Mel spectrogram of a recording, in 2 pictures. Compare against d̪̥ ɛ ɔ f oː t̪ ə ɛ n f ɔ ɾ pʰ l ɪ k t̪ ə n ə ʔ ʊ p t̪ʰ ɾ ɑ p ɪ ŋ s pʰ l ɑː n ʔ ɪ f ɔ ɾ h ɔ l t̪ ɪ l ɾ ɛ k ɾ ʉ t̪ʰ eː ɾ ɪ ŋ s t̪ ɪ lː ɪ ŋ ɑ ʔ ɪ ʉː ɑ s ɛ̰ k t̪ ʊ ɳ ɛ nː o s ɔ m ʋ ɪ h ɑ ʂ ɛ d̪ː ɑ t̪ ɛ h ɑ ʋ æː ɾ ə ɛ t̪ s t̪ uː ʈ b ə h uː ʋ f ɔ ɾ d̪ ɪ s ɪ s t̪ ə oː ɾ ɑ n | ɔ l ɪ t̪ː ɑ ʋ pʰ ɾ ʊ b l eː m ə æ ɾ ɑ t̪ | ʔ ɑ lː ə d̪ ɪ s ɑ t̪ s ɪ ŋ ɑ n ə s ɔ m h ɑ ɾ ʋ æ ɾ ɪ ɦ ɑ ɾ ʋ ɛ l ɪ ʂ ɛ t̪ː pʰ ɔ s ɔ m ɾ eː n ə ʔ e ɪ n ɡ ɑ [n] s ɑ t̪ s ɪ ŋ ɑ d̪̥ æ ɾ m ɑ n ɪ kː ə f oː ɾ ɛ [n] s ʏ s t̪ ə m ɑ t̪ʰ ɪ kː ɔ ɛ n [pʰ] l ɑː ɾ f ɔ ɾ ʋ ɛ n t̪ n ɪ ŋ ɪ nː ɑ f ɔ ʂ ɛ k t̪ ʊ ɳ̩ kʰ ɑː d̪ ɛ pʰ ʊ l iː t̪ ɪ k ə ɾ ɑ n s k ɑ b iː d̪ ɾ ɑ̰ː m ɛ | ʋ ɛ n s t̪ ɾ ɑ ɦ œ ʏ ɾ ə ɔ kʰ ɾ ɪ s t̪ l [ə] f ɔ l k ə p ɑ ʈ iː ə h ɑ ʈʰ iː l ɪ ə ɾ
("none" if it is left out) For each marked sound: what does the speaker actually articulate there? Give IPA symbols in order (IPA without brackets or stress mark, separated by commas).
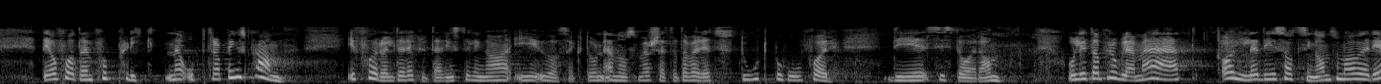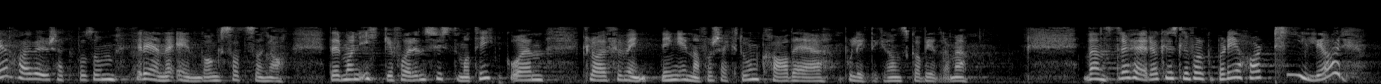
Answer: ŋ, n, kʰ, ə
